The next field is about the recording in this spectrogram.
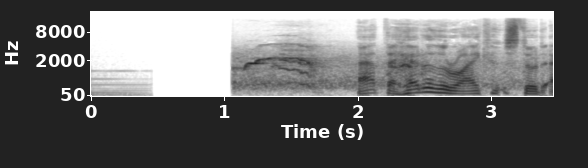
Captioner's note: horse neighing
